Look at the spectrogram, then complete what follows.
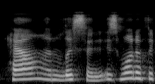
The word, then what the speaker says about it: Halland: halland helen's swedish pronunciation hal and listen is one of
